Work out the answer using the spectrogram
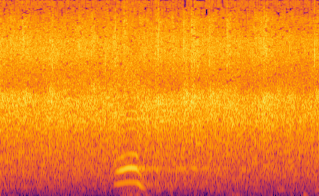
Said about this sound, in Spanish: San Juan Pablo II, otro aplauso al Papa, otro aplauso al Papa.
